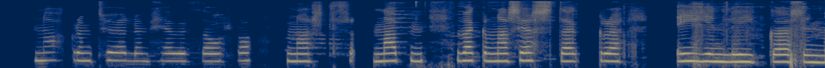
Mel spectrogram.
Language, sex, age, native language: Icelandic, female, 30-39, Icelandic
